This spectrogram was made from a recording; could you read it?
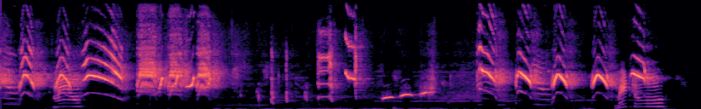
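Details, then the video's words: Parrot talking indoors, repeating "Mithu" many times: a fast run of arched squawky syllables and strident chatter, a few clear whistled notes in the middle, and a quiet low rumble in the background. "Talking Parrot Saying Mithu"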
